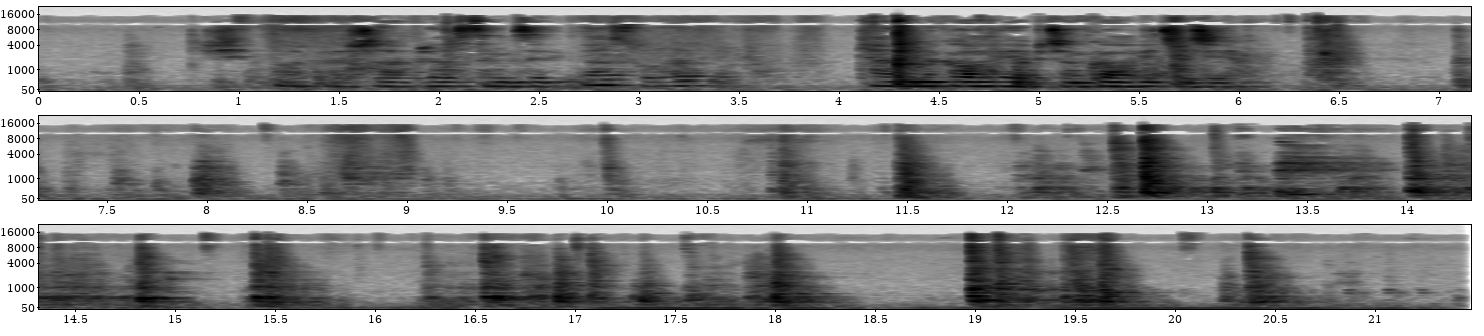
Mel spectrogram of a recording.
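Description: A middle-aged woman talks calmly nearby in a room.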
